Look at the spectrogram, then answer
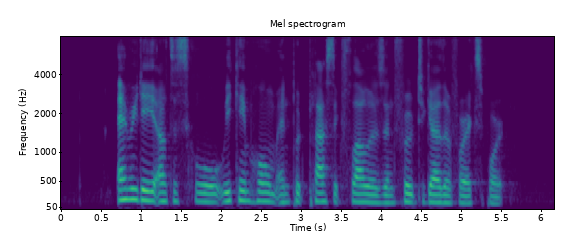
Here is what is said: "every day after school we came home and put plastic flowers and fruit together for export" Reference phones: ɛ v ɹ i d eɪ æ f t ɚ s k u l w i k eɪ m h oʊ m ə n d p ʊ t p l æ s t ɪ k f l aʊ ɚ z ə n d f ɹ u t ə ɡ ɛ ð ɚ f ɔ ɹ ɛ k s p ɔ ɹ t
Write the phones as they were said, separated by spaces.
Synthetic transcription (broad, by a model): ɛ v ɹ i d eɪ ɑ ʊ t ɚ s k u l w i k eɪ m h oʊ m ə n p ʊ t p l æ s t ɪ k f l aʊ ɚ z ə n f ɹ u t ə ɡ ɛ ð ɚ f ɔ ɹ ɛ k s p ɔ ɹ t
